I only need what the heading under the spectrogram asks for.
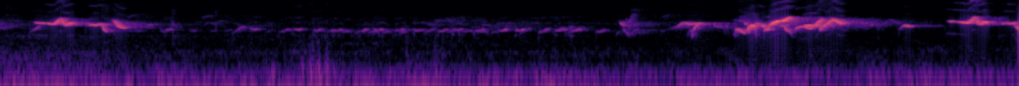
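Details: A black-crested bulbul gives loud, rich warbled phrases at the start and end, linked by a long thin run of rapid, softer twittering notes, in an otherwise quiet setting.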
